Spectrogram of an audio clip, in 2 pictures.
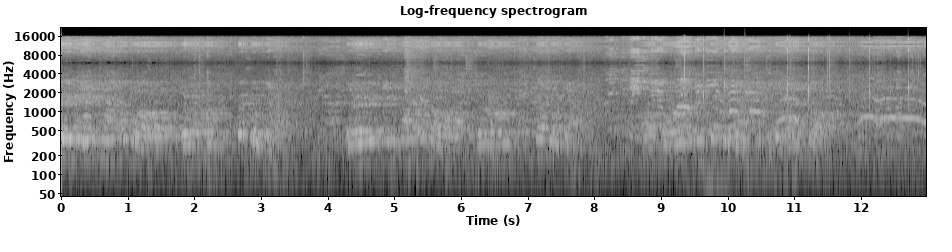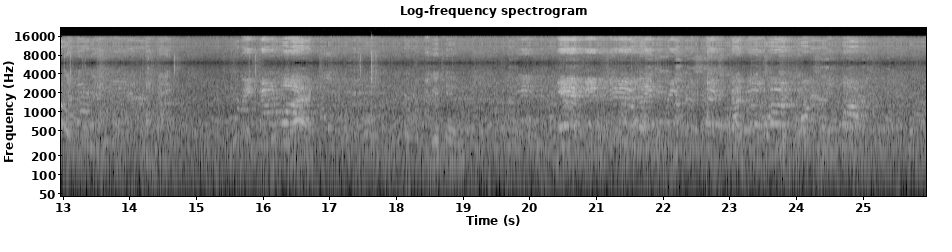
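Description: A crowd murmurs in the background in a large echoing hall.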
